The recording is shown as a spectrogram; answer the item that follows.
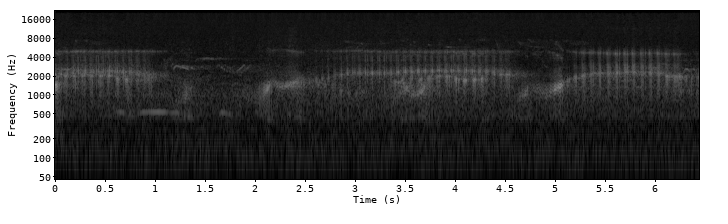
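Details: Frogs croaking in a dense chorus, overlapping pulsed rattling calls with harmonic bands, rising and falling in loudness in waves every second or two, with no other clear sounds.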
